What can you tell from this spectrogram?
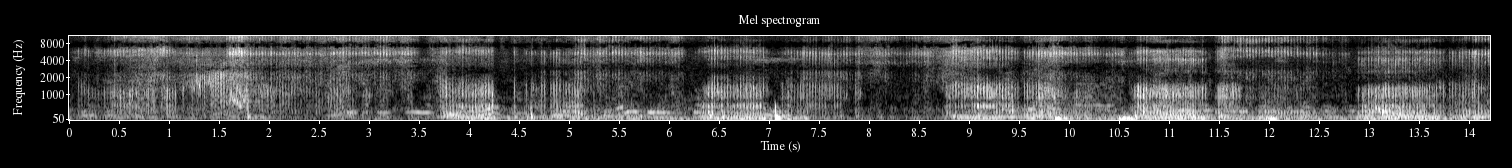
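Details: Russian Blue cat snoring: soft, low rumbling breaths swelling and fading in slow cycles every few seconds, a steady purr-like drone beneath, with faint room noise.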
